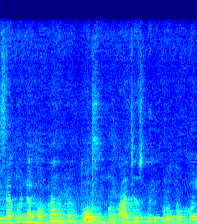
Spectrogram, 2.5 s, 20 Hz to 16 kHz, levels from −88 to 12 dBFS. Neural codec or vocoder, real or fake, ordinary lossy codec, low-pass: codec, 44.1 kHz, 2.6 kbps, SNAC; fake; AAC, 96 kbps; 14.4 kHz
